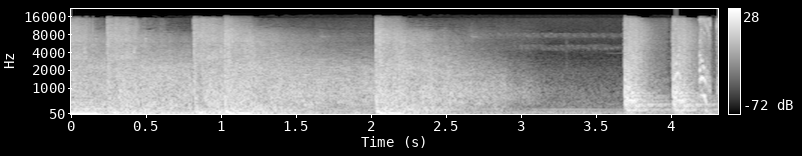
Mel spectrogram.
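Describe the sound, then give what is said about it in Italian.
Loud gunshots fired in the distance crack out about a second apart, each leaving a long echoing tail, then a quicker cluster of shots closes the sequence. No one speaks. “Non sai mai come va a finire, se da lontano poi senti gli spari.”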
